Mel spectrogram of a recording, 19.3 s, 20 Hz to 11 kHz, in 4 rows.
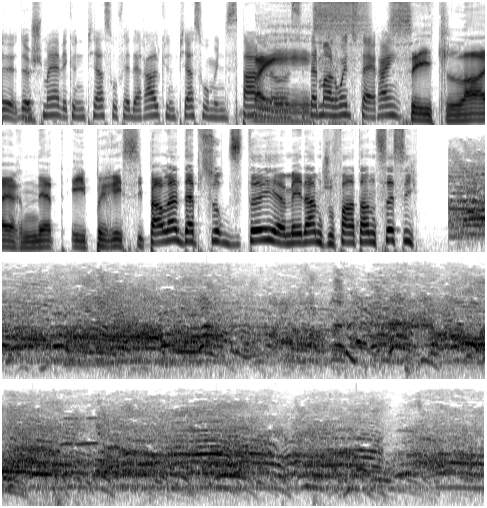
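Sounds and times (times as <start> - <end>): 
speech: 0.0 - 9.4
crowd of about a hundred young people shouting and cheering: 2.6 - 3.3, 9.3 - 19.2.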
